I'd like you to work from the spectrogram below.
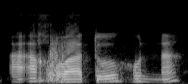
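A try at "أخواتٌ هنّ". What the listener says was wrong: আখওয়াতুন, তানবিন।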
